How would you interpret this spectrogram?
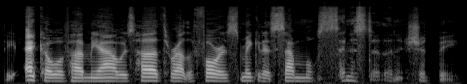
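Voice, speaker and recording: A woman hosting a let's play, reading visual novel narration aloud in an expressive, theatrical way. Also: low voice, brisk, clear, resonant tone, no echo. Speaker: host of a gaming let's play channel.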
